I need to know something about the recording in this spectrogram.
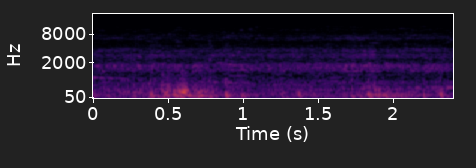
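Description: A line of horses standing and shifting on a dirt arena, with scattered irregular hoof knocks and horse sounds.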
